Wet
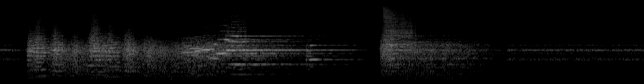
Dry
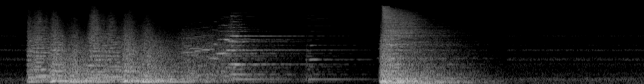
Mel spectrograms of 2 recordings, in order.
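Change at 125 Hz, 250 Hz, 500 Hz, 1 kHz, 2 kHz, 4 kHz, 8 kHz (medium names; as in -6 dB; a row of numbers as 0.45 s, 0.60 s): under -40 dB, under -40 dB, -32.0 dB, -16.5 dB, -4.0 dB, -8.5 dB, -15.0 dB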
